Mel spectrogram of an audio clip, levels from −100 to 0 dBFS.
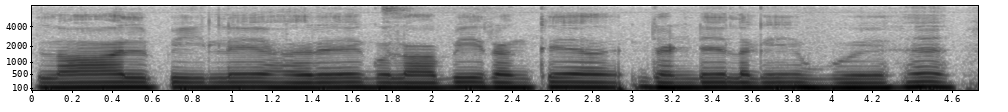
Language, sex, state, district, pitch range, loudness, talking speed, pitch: Hindi, male, Uttar Pradesh, Lalitpur, 120-125 Hz, -10 LUFS, 140 wpm, 120 Hz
